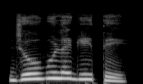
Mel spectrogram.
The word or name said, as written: ಜಗಳಗಾತಿ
